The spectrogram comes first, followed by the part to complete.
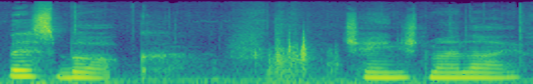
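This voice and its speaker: Slow, soothing vampire countess played by a woman. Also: on the high side, fairly even intonation, noisy background. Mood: intimate, confiding. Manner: slow, soothing, tender, teasing delivery. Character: seductive, protective noblewoman vampire countess, soft-dominant and comforting. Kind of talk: intimate ASMR roleplay, scripted character acting.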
